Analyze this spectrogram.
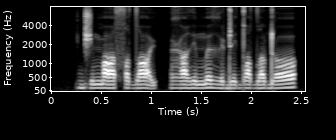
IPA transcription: d͡ʒ ɪ m ɑ sˤ ɪ dˤ ʉ | ɣ ɑ ð ɪ m ə ɣ ə ɖ e d e dˤ i ɖ ɔ

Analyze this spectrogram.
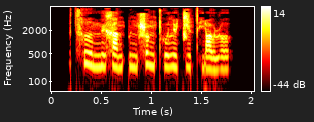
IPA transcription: t͡sʰ ɹ̩˥˨ n̪ y˨˦ x a˨˦ n p i˨˦ ŋ ʂ ɤ˥˨ ŋ t̪ʰ u˨˦ l y˨˩ t͡ɕ i˨˦ t̪ʰ j ɑ˨˩ ʊ̯ ɻ ɤ˨˦

